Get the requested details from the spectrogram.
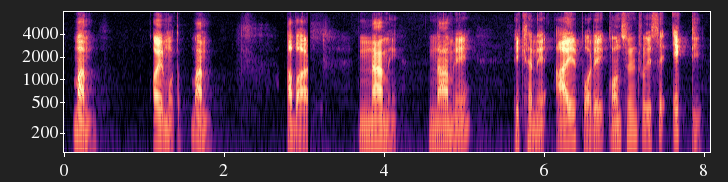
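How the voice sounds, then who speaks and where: A man with a Bangladeshi Bengali accent teaching a spoken language lesson, patiently repeating each word slowly. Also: medium pitch, pushed and bright, dry recording, studio quality.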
